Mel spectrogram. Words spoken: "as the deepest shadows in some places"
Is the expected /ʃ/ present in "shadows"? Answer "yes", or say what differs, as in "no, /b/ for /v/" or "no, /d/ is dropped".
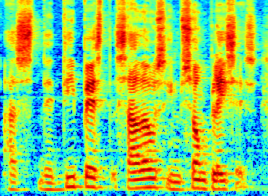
no, /s/ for /ʃ/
